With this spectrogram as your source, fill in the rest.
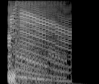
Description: shooting sound

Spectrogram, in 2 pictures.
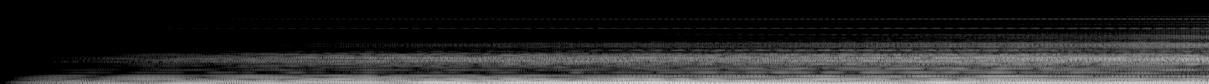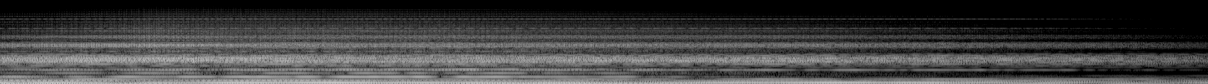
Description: Ambience; Black Mesa Re-Engineered

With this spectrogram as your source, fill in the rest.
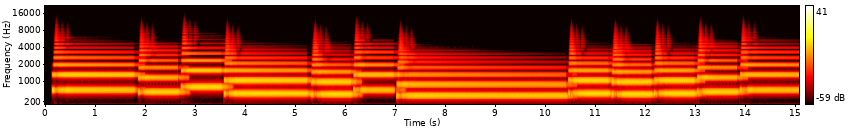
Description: Unification Fanfare; Koei Original BGM Collection; Sangokushi II

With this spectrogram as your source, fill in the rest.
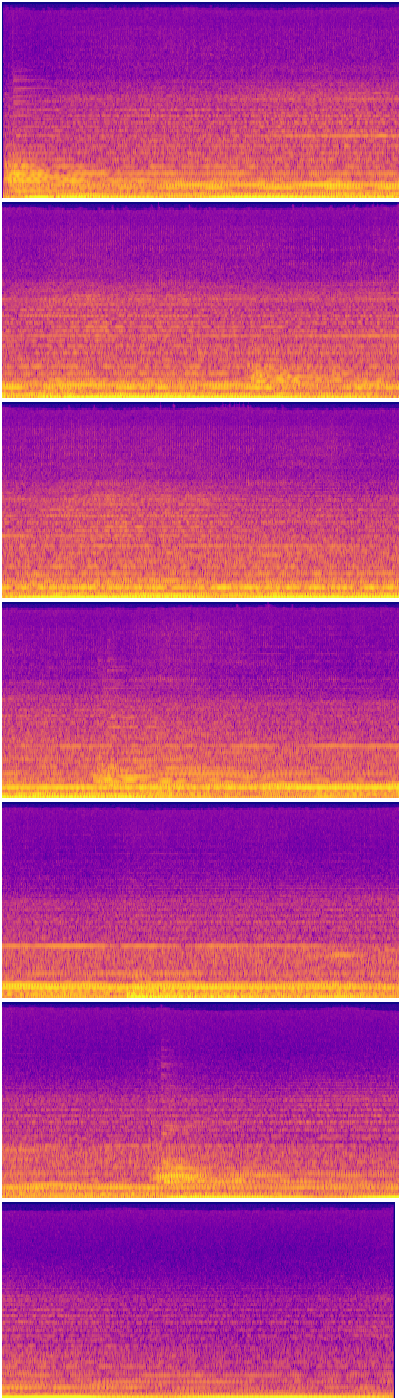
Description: Dialog (Loop)

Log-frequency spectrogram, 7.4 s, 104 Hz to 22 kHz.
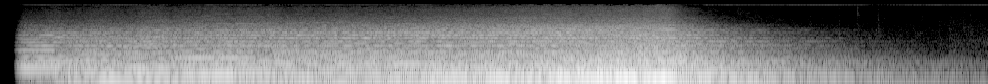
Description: Sting; Off The Jeep; Call of Duty 3; PS2; PS3; Wii; Xbox; Xbox 360

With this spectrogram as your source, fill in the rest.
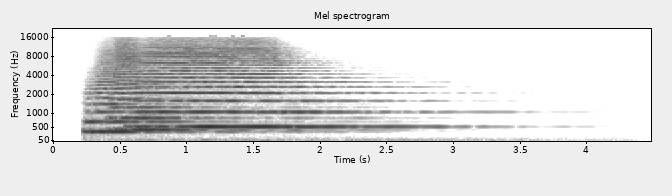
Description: Cutscene Positive Sting; beast quest; ps4

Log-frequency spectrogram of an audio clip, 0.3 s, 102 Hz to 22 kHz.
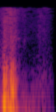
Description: Pillow; doodle jump 2; android

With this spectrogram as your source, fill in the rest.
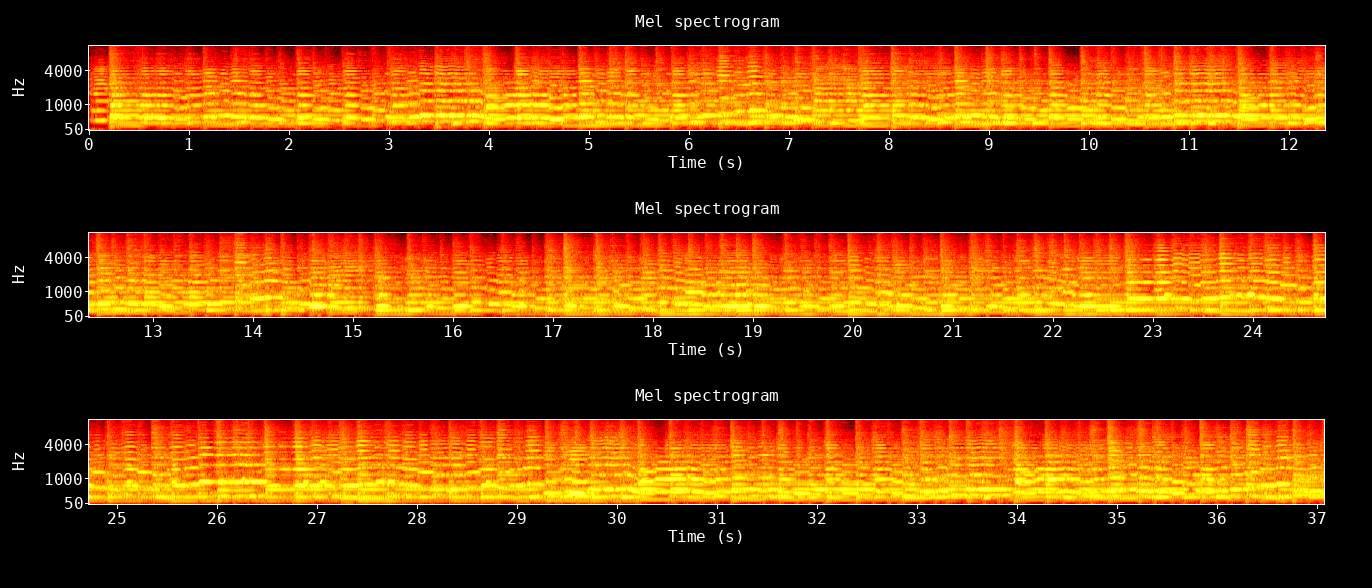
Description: Orchestra Ambience; Assassin's Creed III

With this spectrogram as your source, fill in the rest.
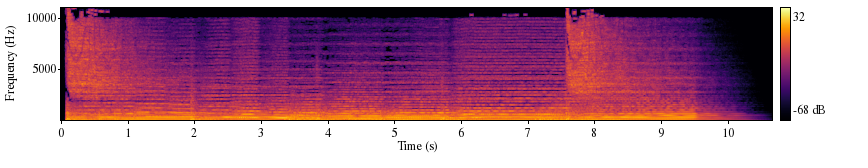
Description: Medieval Agitated; Civilization Revolution; Xbox

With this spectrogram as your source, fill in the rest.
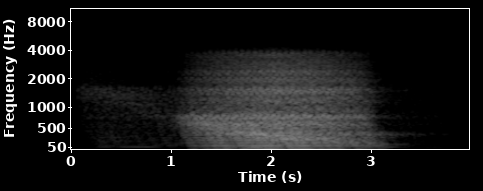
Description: enemy death; SFX enemydeath deathworld2

